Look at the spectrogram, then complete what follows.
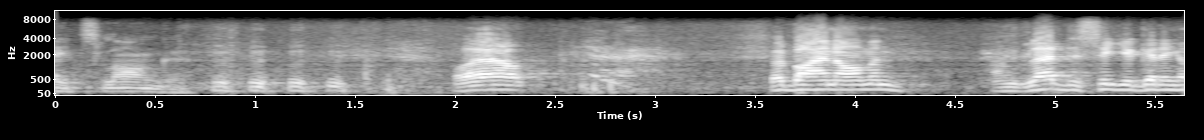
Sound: chuckles

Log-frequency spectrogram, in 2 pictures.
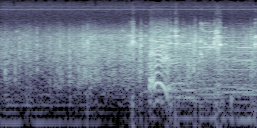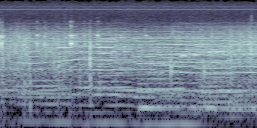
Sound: man shouts; tense music

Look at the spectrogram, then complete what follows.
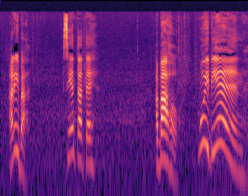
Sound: speaking Spanish

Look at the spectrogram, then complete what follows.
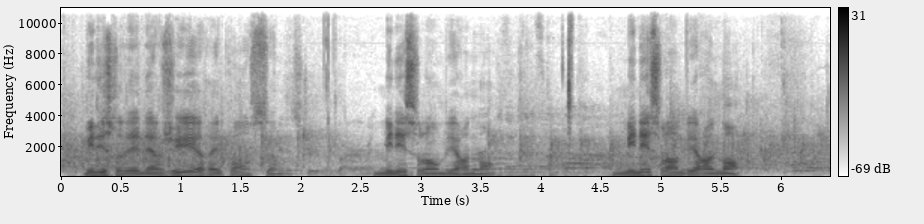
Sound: applause

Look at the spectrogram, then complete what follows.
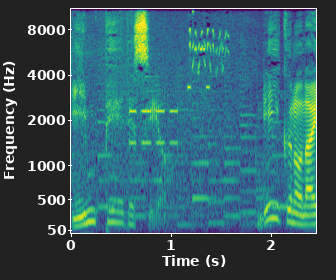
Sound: device beeps

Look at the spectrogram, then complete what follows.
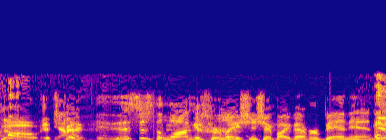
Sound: laughter

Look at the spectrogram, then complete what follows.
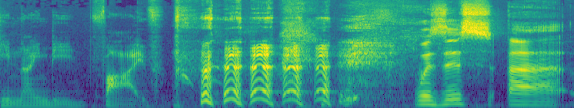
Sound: laughs

